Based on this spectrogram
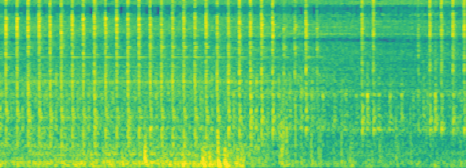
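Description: Sharp, regular ticking at roughly three to four per second rides over the idle; a top-end knock, cause not yet pinned down.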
